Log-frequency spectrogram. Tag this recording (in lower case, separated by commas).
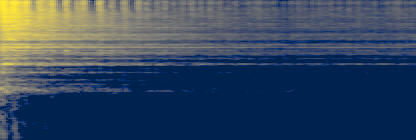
musical instrument, hi-hat, music, percussion, cymbal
